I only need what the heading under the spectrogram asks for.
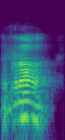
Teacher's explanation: जैसे उदाहरण समझिए र जैसे आप र का जब उच्चारण करते हैं तो ऐसा लग रहा है कि कंपन हो रहा है। · ऐसी ध्वनि जिसमें जीभ या अन्य अंग बहुत तेजी से कपकपाते हैं। जिससे कांपने की कंपन की आवाज आती है। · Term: प्रकंपित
